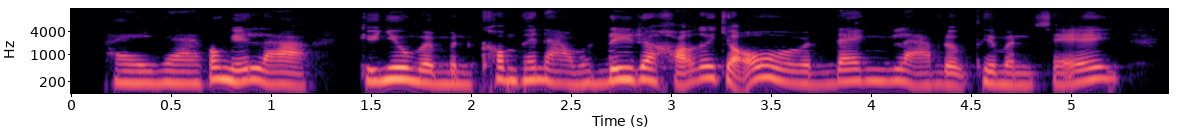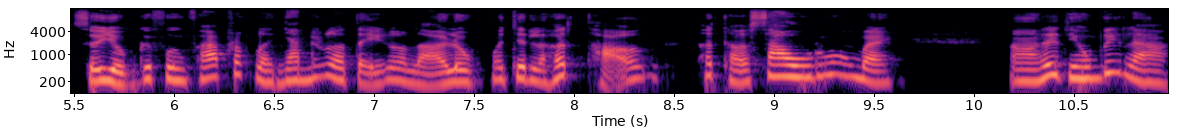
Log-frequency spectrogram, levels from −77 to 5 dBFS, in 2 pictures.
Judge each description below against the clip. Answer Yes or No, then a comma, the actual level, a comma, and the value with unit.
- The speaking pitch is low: No, high, 210 Hz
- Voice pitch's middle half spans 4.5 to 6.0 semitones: No, average, 4.1 semitones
